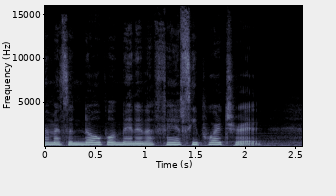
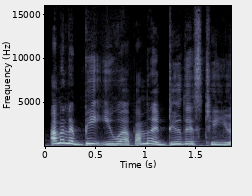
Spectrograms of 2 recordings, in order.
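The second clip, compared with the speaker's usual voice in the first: higher, louder mock threat; imitated yelling girl; 6 semitones higher, 7 dB louder, faster than usual. Reader imitating a girl who is yelling at her, mock yell. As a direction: act out a girl's yelled threat. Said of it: "a girl is yelling at me".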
